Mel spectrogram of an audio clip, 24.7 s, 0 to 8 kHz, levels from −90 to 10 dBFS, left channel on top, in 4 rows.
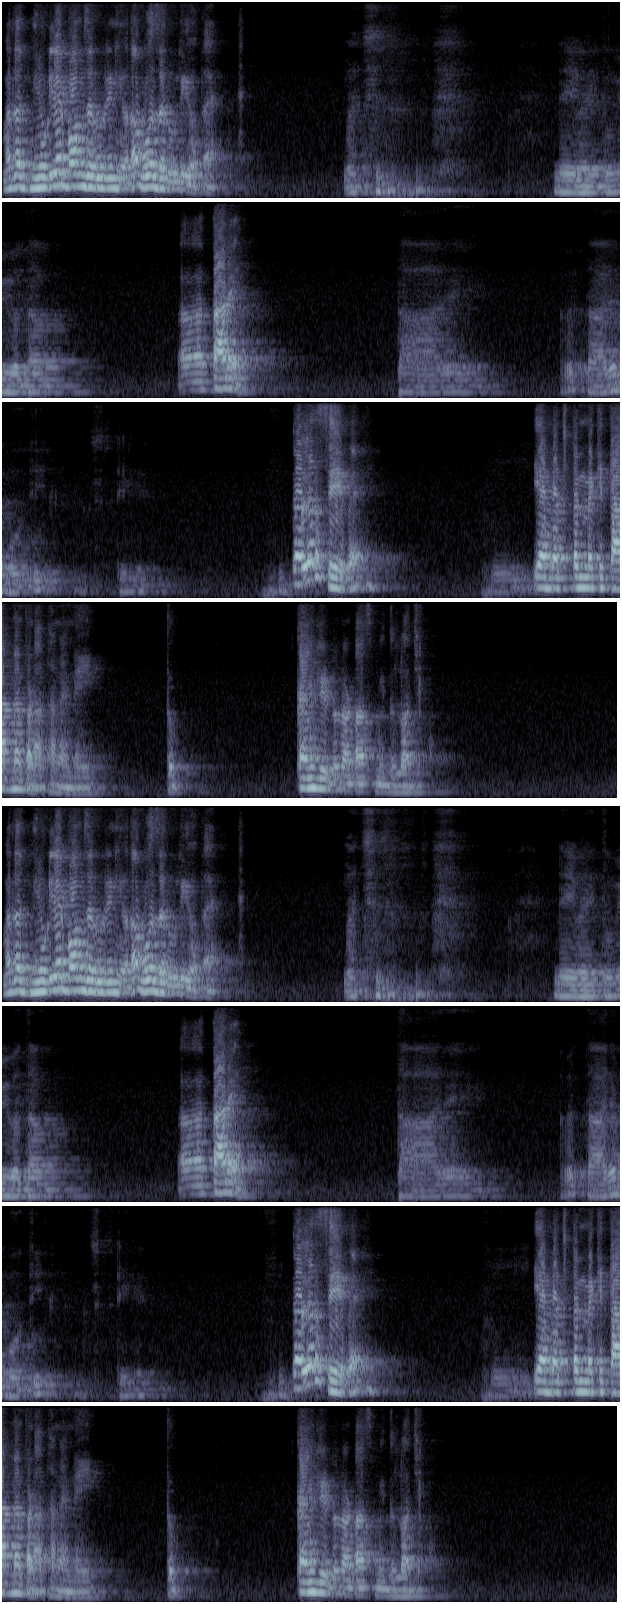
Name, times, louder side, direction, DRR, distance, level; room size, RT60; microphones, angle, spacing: voice 1, 0.0-2.2 7.9-8.7 15.3-16.1 17.7-19.5 20.2-20.4 21.5-22.8, equal, ahead, 1.2 m, -25 dB
voice 2, 3.4-4.6 5.5-6.7 10.1-11.0 11.8-12.8 13.5-13.8 15.0-15.2 17.2-17.7, equal, 30° right, 4.0 m, -39 dB
28.0 x 23.0 x 7.3 m
head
